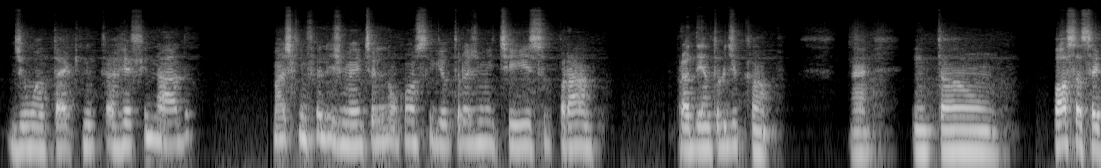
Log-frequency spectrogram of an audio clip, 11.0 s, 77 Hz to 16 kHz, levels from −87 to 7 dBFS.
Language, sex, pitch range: Portuguese, male, 130-150 Hz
